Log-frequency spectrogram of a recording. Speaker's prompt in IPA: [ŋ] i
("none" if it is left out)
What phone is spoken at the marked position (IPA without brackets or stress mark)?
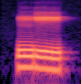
ŋ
